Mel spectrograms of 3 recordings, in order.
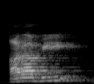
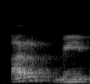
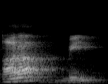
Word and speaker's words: عربی: ناراضگی پڑھنا غلط ہے۔ عربی درست تلفظ ہے، عربی پڑھنا غلط ہے۔ یعنی عموماً پڑھے لکھے لوگ بھی عربی پڑھتے ہیں اس لفظ کو، حالانکہ عربی رے پر بھی زبر ادا کرنی ہے۔ ایسے ہی ادبی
